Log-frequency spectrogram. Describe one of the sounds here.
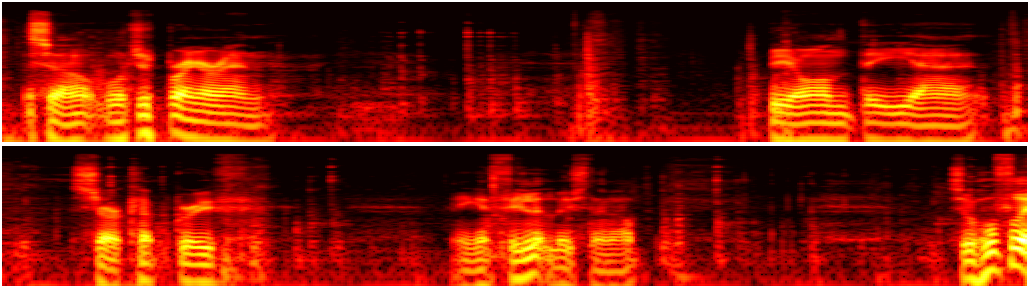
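A ratchet wrench clicks as it turns a bolt.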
